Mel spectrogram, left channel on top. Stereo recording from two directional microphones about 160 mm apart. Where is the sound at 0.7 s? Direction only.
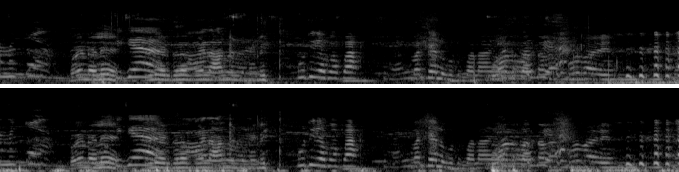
30° left (ahead or behind).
